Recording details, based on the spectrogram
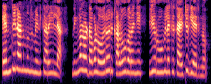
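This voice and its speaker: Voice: extremely high pitch, very fast, a bit bright. A voice actor voicing a cheeky, know-it-all young man in a comic cartoon, talking in a bossy, teasing and scolding way. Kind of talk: cartoon voice acting.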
